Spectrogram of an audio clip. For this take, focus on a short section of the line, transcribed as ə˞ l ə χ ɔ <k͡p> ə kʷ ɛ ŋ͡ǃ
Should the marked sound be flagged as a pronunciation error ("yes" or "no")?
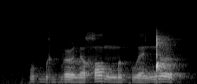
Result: yes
